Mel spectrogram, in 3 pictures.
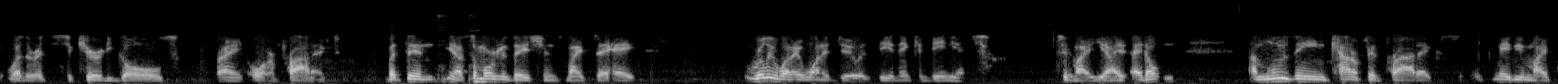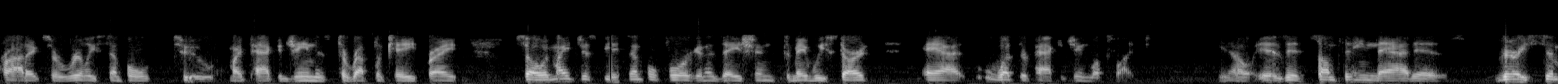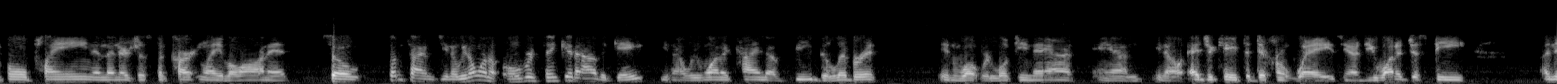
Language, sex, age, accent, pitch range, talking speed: English, male, 50-69, American, 100-120 Hz, 170 wpm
